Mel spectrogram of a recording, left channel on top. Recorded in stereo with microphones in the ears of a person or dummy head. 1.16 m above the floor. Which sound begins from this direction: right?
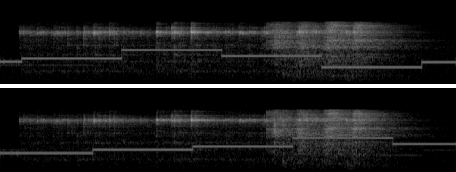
A camera shutter, at 2.7 s.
